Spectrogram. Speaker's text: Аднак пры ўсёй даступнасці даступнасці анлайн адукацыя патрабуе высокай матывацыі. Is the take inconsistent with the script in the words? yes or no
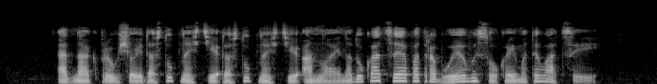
no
